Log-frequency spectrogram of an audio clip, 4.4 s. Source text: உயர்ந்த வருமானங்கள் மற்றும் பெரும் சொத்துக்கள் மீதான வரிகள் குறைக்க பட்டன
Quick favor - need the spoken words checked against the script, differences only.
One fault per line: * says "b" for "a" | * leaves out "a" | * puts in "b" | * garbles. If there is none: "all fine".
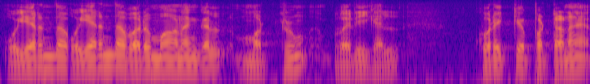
* puts in "உயர்ந்த"
* leaves out "பெரும் சொத்துக்கள் மீதான"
